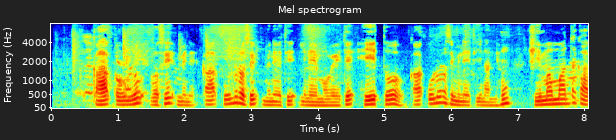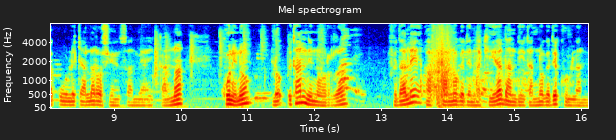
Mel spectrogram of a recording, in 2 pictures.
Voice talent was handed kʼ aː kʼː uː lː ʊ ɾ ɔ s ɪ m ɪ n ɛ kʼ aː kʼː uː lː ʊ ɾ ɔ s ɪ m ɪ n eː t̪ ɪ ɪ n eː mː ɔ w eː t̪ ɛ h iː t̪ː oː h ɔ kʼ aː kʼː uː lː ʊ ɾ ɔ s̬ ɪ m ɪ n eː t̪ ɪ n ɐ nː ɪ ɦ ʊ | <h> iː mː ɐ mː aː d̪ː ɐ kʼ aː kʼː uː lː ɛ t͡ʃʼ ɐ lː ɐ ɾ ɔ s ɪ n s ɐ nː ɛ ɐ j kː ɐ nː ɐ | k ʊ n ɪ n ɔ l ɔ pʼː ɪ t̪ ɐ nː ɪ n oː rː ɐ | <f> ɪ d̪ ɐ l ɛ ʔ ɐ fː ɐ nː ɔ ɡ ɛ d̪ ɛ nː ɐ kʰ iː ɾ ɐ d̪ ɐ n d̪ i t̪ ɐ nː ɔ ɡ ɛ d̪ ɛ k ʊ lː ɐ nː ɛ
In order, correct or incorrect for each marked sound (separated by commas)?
incorrect, correct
